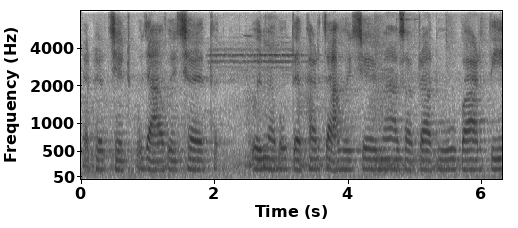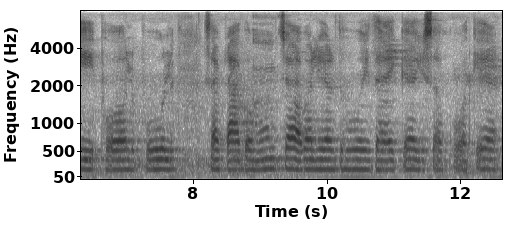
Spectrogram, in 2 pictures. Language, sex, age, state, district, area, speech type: Maithili, female, 45-60, Bihar, Madhubani, rural, spontaneous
